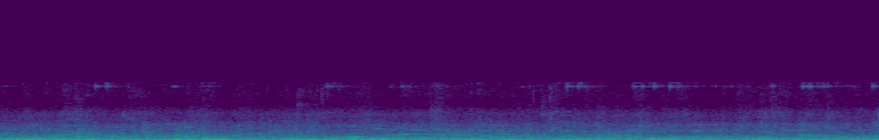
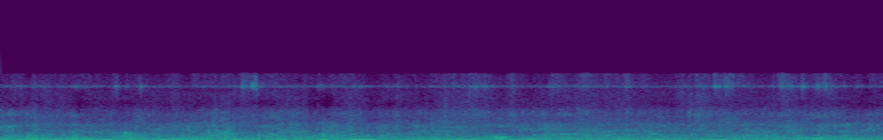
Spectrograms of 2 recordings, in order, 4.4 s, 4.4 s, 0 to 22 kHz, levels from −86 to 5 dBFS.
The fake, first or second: second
